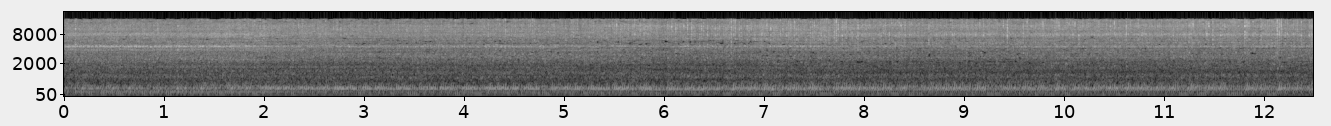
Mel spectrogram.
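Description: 1929 Peugeot 190S's four-cylinder engine idling steadily.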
